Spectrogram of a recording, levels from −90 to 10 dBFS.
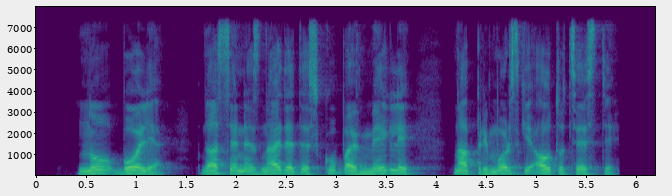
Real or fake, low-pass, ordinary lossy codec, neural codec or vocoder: real; 7.2 kHz; none; none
